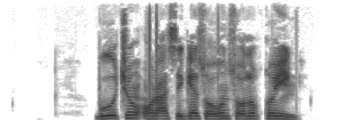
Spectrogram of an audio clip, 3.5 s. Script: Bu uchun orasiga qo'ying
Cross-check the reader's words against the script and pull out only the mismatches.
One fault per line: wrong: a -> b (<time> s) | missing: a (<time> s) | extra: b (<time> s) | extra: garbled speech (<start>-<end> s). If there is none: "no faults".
extra: sovun solib (2.0 s)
